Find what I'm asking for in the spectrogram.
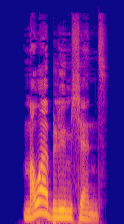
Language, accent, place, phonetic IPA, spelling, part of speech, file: German, Germany, Berlin, [ˈmaʊ̯ɐˌblyːmçəns], Mauerblümchens, noun, De-Mauerblümchens.ogg
- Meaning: genitive singular of Mauerblümchen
